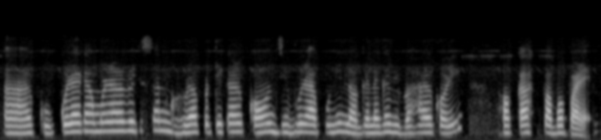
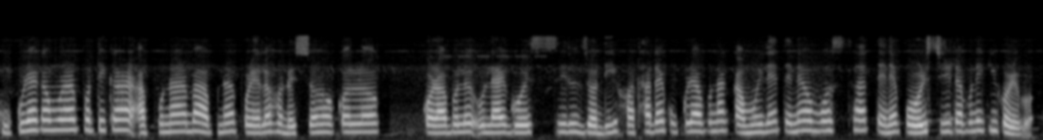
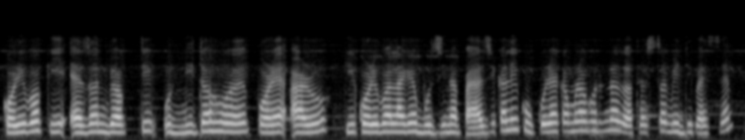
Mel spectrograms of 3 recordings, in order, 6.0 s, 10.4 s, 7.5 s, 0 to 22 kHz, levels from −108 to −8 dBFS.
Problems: background sounds at intervals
